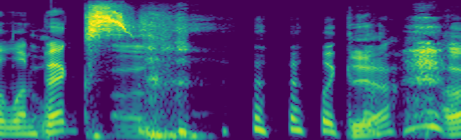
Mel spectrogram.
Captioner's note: laughs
